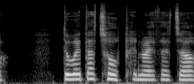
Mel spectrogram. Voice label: "twp", Welsh

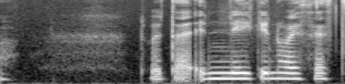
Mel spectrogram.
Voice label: "unig", Welsh

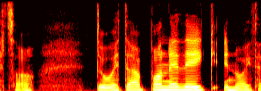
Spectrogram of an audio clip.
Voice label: "boneddig", Welsh

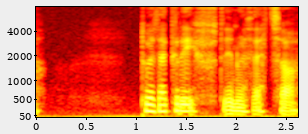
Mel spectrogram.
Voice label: "grifft", Welsh

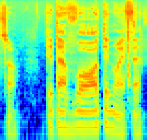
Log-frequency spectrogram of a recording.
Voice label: "fod", Welsh

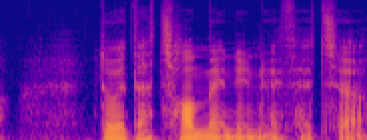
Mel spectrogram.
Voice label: "tomen", Welsh

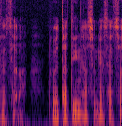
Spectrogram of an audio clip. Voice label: "dinas", welsh

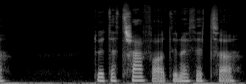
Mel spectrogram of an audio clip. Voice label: "trafod", Welsh

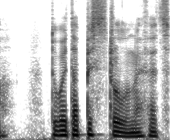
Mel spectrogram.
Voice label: "bustl", welsh

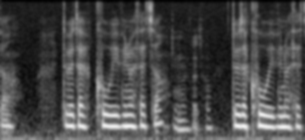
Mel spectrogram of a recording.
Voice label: "clwyf", Welsh

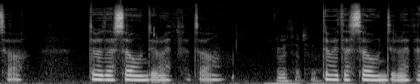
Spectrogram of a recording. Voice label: "sownd", Welsh

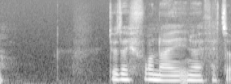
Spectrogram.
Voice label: "ffoonau", Welsh

